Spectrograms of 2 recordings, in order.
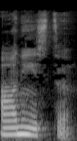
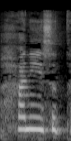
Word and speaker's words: honest: 발음은 honest. H가 소리가 있을까 없을까? 없어. 이거 묵음이에요. honest 아니고 honest예요. 그래서 얘는 소리가 없으면 요거부터 소리가 나. O부터.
